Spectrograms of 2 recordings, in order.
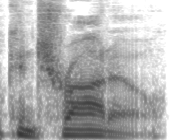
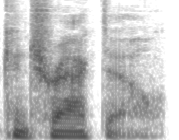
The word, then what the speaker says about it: contrato: Daddy, she's saying it wrong again. You told me it's El contrato, not contracto.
